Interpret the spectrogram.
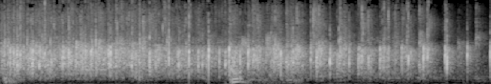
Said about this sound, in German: Ein Applaus.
